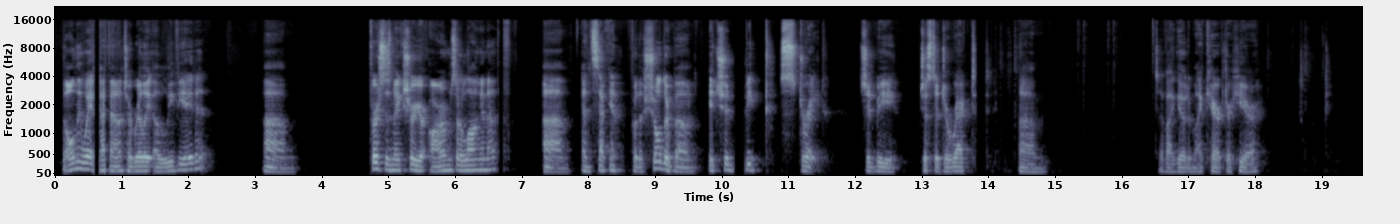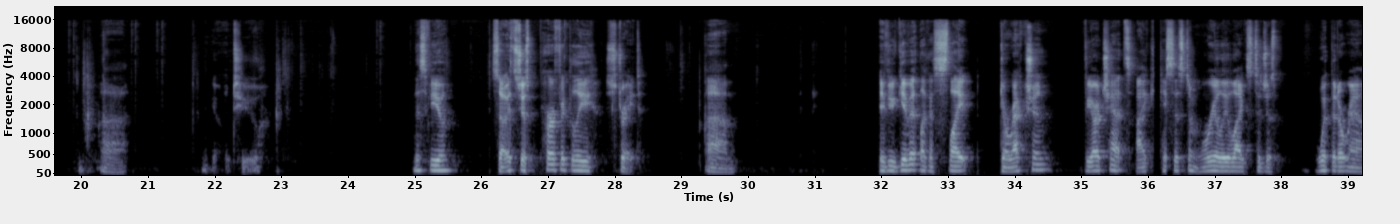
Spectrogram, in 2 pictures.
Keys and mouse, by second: 13.8 middle click, 14.0-39.2 ctrl+middle drag, 14.3 ctrl+s, 15.2-19.9 drag, 22.9 ctrl+Tab, 23.4 shift+m, 27.8 KP_1.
